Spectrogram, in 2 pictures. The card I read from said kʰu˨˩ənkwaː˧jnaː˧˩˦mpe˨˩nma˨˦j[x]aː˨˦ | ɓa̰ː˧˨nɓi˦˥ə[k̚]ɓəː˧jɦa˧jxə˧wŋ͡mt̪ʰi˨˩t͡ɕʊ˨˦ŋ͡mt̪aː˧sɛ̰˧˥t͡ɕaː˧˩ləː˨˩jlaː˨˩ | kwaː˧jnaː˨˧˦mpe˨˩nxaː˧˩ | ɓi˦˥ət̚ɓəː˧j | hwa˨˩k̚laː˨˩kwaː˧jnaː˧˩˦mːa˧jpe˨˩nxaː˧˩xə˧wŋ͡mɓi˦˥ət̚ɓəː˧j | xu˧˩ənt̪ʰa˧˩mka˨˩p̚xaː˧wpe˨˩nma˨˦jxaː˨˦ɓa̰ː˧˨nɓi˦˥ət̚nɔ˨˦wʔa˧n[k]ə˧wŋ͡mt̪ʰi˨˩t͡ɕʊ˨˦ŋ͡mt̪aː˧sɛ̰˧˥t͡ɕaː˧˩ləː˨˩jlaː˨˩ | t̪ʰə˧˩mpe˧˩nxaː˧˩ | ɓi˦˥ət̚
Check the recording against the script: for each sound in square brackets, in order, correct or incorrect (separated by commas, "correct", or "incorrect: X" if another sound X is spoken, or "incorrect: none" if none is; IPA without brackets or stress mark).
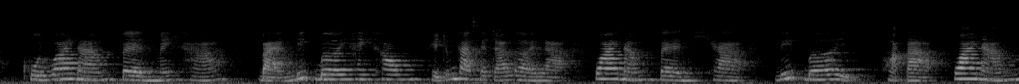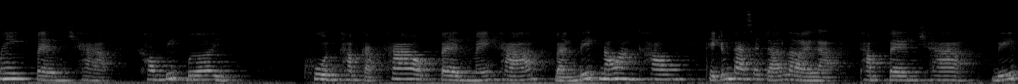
correct, incorrect: t̚, incorrect: x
